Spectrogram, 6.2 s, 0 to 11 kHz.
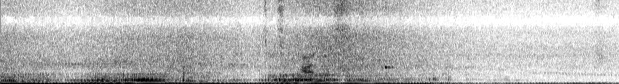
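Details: Subaru WRX FA20DIT engine running after long repair: crisp revs that climb and fall back cleanly, then settle to a steady, even idle; healthy-sounding engine.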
